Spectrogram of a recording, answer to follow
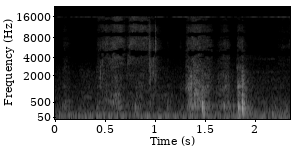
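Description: Handling noise: short rubbing and scraping sounds, with two louder strokes in the second half, over a low steady hum.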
